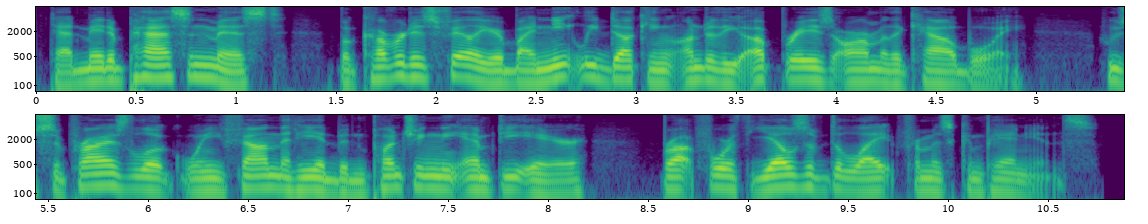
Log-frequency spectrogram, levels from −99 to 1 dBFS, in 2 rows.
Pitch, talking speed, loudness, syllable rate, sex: 120 Hz, 230 wpm, -21 LUFS, 6.4 syllables/s, male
